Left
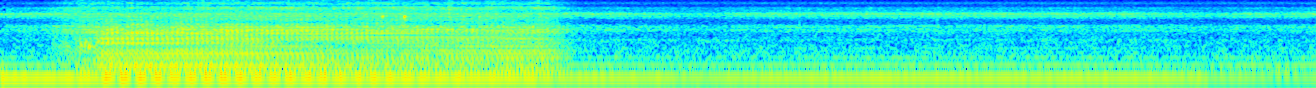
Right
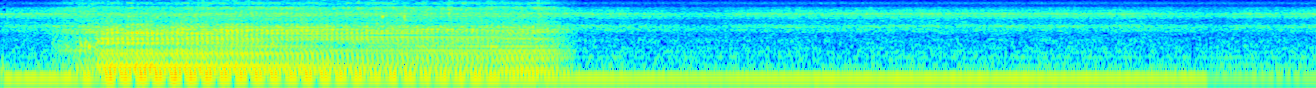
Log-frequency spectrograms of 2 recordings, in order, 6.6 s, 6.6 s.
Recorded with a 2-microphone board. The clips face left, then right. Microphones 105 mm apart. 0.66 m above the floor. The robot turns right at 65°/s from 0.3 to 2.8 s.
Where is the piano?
No piano in this recording.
